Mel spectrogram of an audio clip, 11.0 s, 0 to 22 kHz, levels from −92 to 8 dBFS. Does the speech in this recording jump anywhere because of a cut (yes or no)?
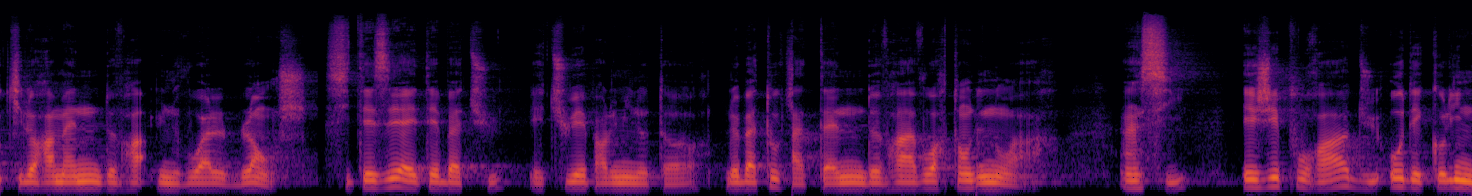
yes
